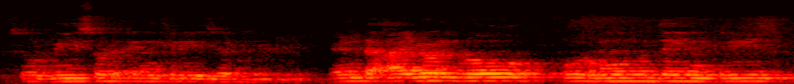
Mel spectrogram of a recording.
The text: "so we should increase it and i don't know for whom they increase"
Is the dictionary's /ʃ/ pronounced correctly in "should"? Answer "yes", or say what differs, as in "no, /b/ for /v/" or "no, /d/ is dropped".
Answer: no, /s/ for /ʃ/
